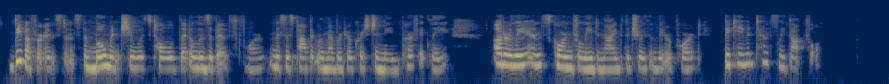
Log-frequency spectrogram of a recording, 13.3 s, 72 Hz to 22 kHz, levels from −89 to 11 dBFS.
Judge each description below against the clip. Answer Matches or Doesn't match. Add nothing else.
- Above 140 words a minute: Doesn't match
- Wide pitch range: Doesn't match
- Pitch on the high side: Matches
